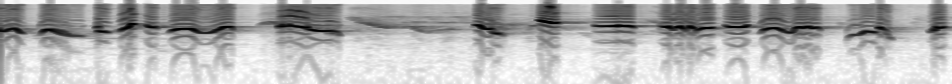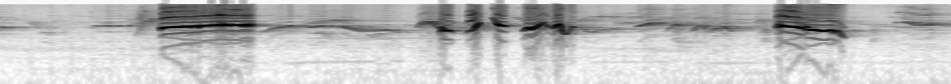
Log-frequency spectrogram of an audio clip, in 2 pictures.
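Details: Oriental magpie-robin in full, energetic lure song meant to provoke other magpie-robins into singing: rapid bursts of rich, looping whistles and harsh buzzy notes in clusters, a pause near six seconds, then a long slurred whistled phrase.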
